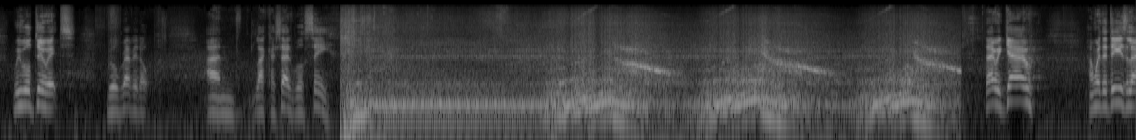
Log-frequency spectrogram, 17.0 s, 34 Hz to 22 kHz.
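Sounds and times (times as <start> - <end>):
diesel engine revving: 5.1 - 14.4
turbo whine: 5.2 - 14.4.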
